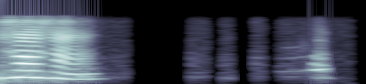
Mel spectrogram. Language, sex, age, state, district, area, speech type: Bengali, female, 45-60, West Bengal, Birbhum, urban, conversation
